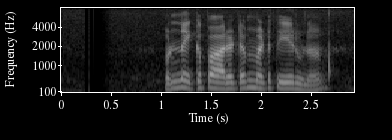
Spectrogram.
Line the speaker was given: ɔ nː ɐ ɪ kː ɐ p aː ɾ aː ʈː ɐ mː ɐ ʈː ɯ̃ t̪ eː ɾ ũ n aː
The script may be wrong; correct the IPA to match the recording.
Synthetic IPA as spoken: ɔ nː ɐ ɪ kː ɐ p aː ɾ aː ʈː ɐ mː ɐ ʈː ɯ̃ t̪ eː ɾ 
